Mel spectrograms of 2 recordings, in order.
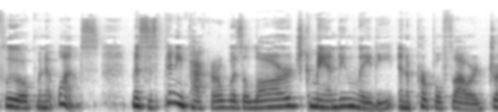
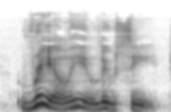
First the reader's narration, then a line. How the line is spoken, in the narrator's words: she exclaimed in a booming voice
